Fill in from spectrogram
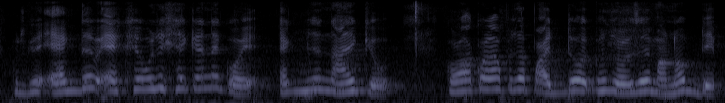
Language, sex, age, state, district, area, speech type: Assamese, female, 60+, Assam, Majuli, urban, spontaneous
